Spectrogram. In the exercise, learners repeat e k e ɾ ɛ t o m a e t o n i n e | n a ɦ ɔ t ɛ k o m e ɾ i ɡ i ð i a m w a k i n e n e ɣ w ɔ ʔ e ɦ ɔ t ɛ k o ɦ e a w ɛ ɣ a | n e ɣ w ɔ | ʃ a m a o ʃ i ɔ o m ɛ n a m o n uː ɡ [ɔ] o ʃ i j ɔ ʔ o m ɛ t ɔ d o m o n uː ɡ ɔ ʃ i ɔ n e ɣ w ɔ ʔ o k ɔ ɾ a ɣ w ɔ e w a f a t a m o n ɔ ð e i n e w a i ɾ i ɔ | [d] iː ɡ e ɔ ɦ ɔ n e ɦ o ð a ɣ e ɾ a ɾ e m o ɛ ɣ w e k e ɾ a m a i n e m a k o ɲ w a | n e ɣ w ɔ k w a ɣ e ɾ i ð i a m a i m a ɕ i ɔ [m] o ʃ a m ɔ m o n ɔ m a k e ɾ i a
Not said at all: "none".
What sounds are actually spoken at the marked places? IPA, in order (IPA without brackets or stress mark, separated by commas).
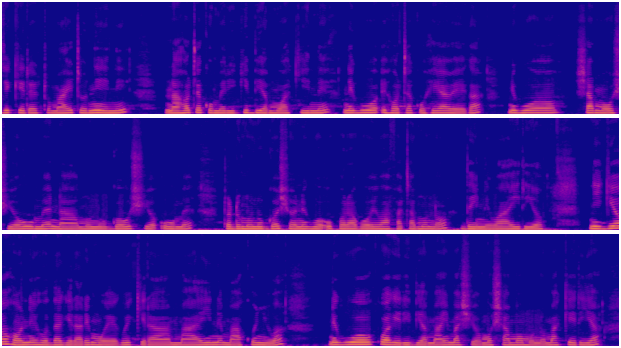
ɔ, n, m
